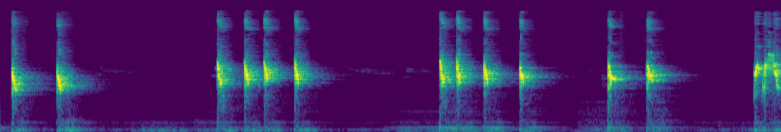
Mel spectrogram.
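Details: Female yellow-vented bulbul calling to a male: sharp, bright chirps in pairs and clusters of three, separated by short silences, with a final harsher burst at the end.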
